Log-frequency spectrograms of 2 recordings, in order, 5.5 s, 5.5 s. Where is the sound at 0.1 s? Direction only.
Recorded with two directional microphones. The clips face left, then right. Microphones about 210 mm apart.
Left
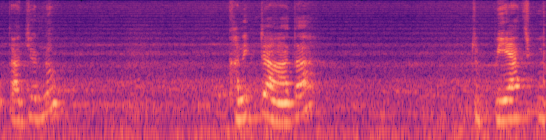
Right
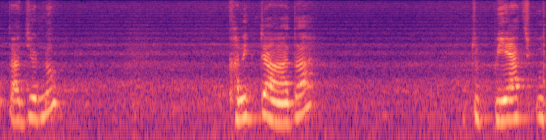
55° right (ahead or behind).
